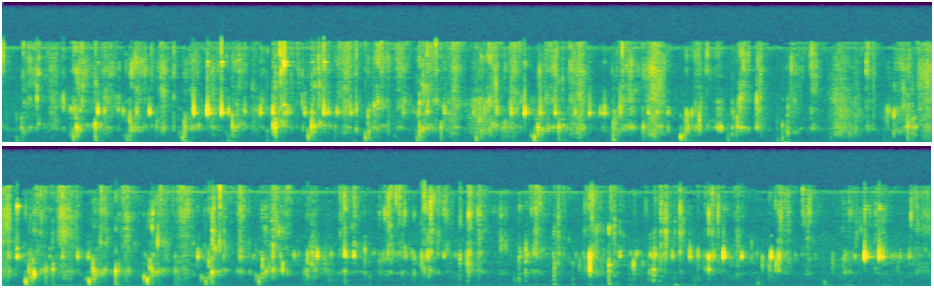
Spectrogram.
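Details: Puff, a Highland Lynx cat, eating banana peel indoors in a small room: rapid, crisp clicking bites and wet chewing crunches packed closely throughout, with faint high ticks overhead and a low steady room hum.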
